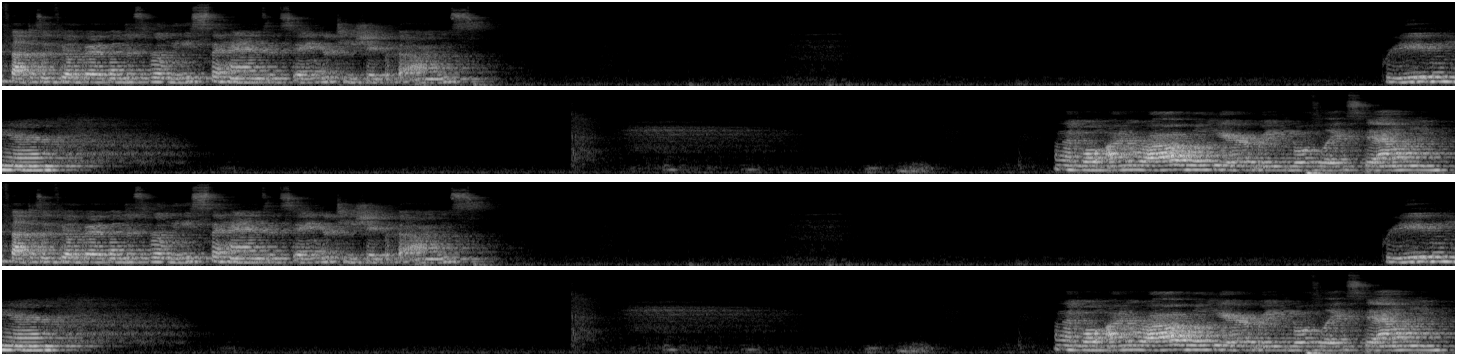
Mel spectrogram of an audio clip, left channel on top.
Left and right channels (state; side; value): identical; both; correlation 1.00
